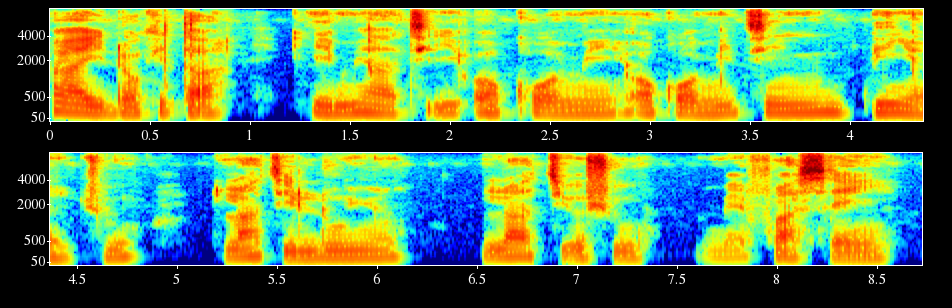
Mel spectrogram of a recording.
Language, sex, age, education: Yoruba, male, 15-29, tertiary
